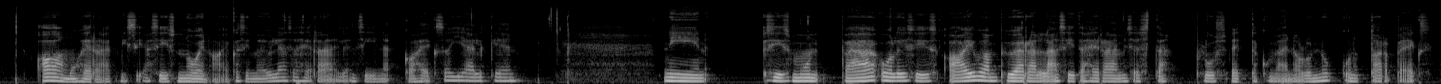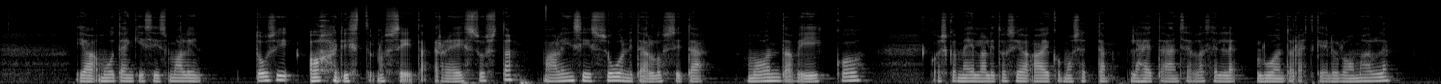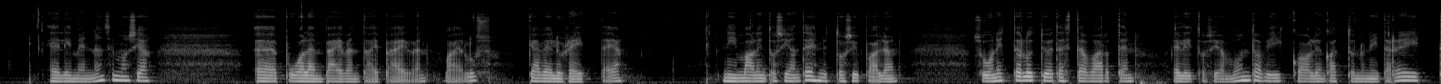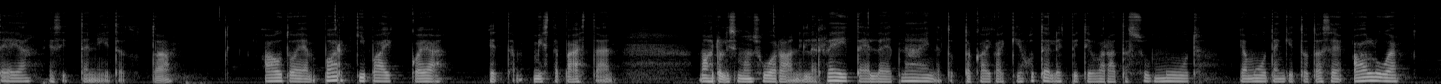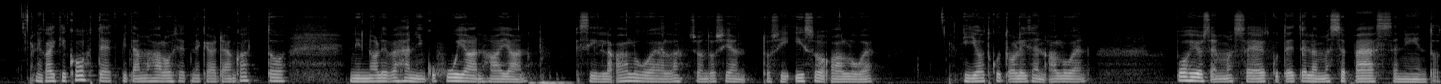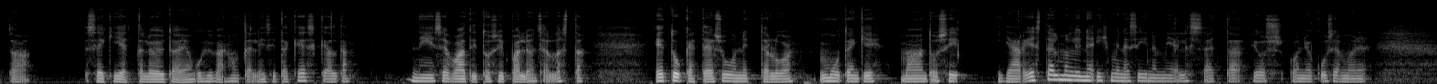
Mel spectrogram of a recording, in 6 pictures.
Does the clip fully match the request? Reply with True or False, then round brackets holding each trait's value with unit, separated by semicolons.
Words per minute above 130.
False (120 wpm)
